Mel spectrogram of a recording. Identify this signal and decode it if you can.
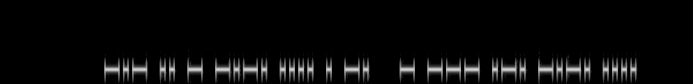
Morse code, heard as a keyed tone, about 26 wpm, 700 Hz. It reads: KITCHEN TORCH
